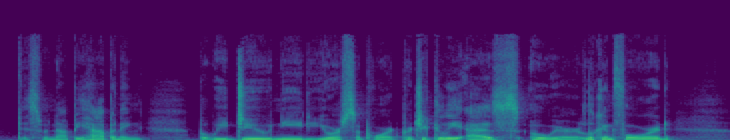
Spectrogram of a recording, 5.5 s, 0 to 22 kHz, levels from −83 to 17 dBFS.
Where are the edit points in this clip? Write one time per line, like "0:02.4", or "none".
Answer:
none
